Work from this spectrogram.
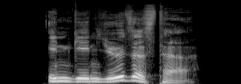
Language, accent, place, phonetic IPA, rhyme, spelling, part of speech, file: German, Germany, Berlin, [ɪnɡeˈni̯øːzəstɐ], -øːzəstɐ, ingeniösester, adjective, De-ingeniösester.ogg
- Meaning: inflection of ingeniös: 1. strong/mixed nominative masculine singular superlative degree 2. strong genitive/dative feminine singular superlative degree 3. strong genitive plural superlative degree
